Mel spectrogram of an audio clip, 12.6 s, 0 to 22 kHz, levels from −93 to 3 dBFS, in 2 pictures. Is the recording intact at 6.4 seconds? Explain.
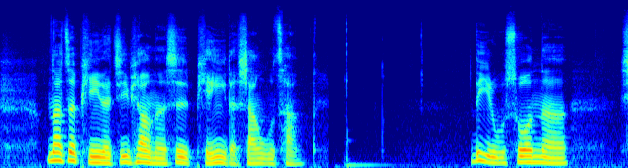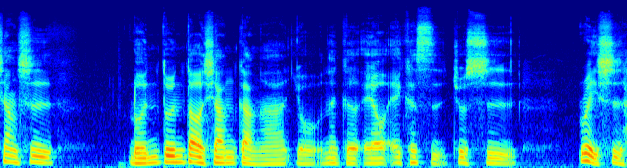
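Yes, at 6.4 seconds the speech plays through cleanly, with no dropout, click, distortion or other fault to be heard at that point.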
